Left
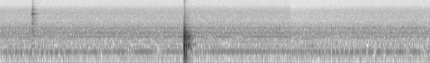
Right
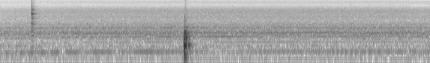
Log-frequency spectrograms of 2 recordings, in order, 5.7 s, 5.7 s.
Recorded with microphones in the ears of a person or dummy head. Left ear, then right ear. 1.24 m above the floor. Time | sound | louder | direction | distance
0.4 | tapping | right 7 dB | 65° right (ahead or behind) | 2 m
2.5 | tapping | left 2 dB | 75° left (ahead or behind) | 1.3 m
